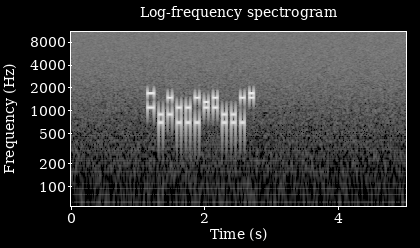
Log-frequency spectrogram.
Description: Multi-frequency trunk signalling (R1, as on North American trunks), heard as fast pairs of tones, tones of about 70 ms. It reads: KP 1822769117 ST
